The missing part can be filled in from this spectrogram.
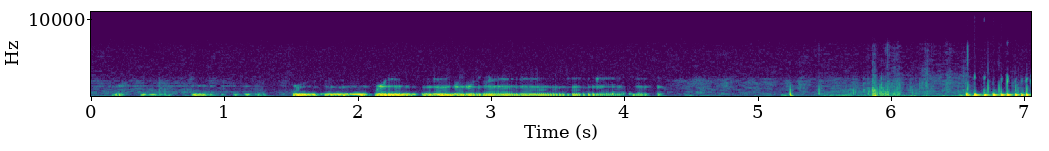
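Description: Deep, drawn-out gurgling rumbles with bubbly pops and a low groaning tone; stomach rumbling from an empty stomach, a normal finding.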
